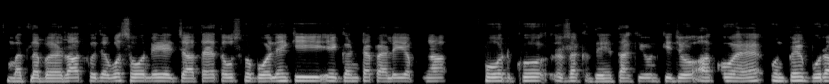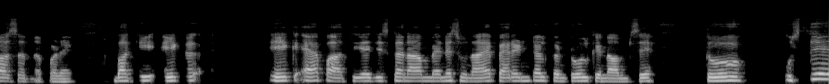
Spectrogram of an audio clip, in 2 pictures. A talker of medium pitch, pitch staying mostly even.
Yes: medium, 160 Hz; narrow, 1.6 semitones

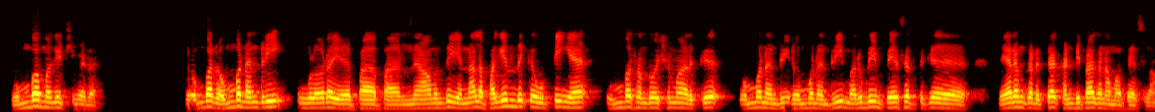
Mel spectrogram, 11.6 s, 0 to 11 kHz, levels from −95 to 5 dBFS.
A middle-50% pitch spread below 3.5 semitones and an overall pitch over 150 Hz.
No: average, 2.9 semitones; medium, 145 Hz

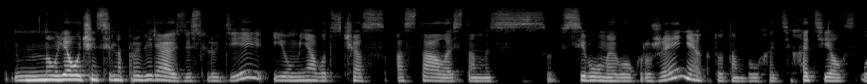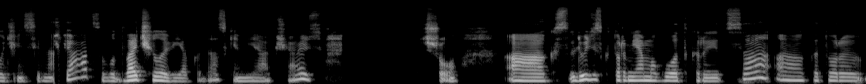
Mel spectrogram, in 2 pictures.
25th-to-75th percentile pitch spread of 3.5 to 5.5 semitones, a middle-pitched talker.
Yes: average, 3.8 semitones; medium, 175 Hz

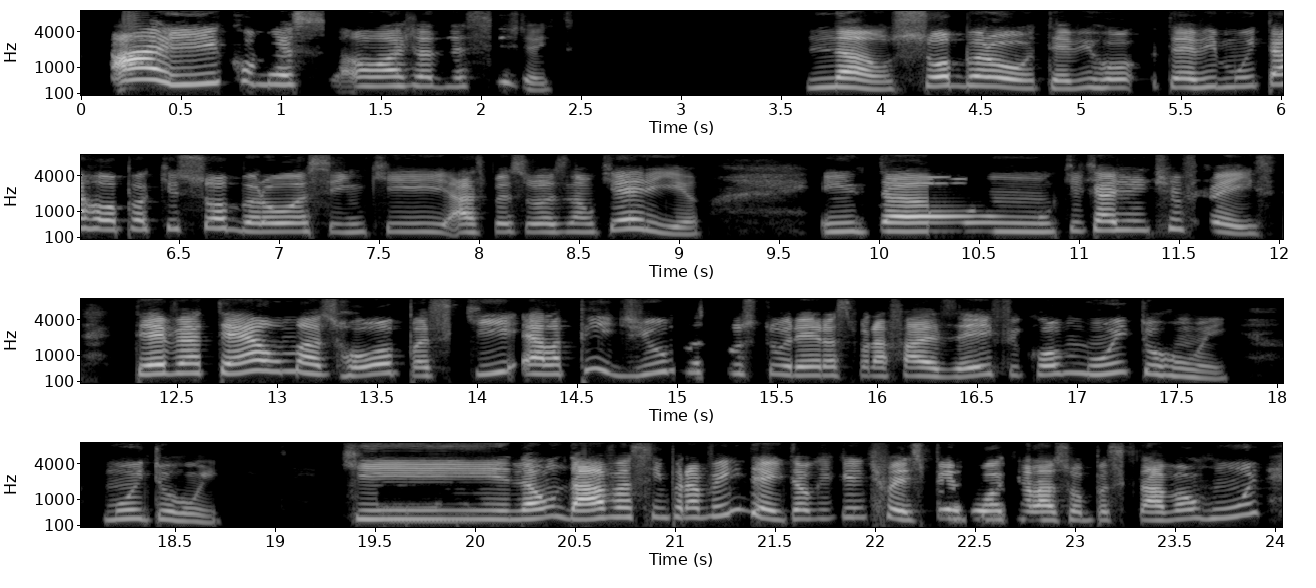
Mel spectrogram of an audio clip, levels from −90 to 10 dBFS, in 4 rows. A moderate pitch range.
Yes: average, 3.9 semitones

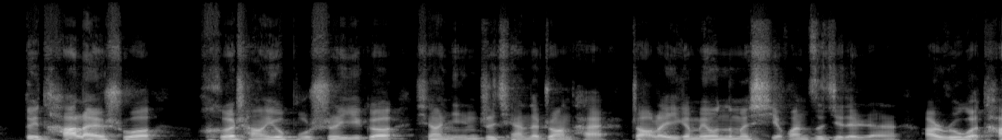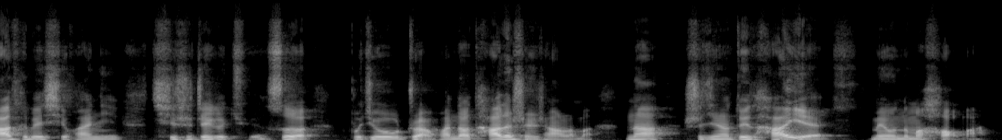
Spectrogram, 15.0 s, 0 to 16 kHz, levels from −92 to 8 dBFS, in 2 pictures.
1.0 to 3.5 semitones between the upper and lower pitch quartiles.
Yes: average, 3.0 semitones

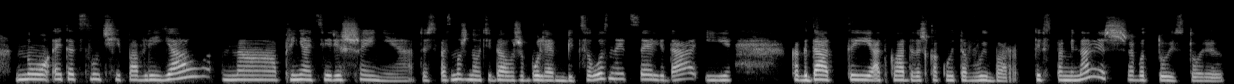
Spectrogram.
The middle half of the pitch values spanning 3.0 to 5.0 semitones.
No: narrow, 2.5 semitones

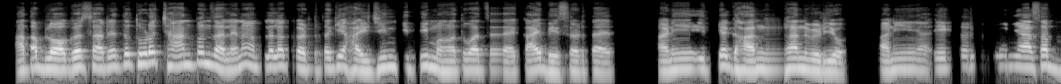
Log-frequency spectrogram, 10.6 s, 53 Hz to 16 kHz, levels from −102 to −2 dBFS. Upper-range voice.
No: medium, 150 Hz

